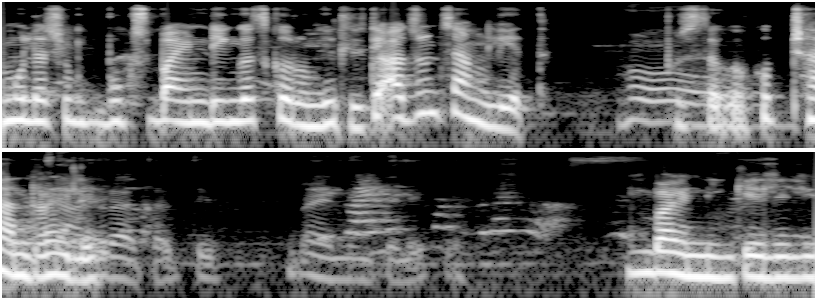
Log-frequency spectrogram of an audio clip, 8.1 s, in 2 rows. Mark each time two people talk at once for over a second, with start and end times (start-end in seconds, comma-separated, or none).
none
